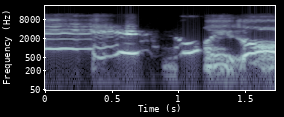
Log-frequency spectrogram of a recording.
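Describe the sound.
A baby fusses and cries, unhappy and needing a diaper change. Three whiny, wavering bursts come in close succession, with short breaks, moderately loud and alone.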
